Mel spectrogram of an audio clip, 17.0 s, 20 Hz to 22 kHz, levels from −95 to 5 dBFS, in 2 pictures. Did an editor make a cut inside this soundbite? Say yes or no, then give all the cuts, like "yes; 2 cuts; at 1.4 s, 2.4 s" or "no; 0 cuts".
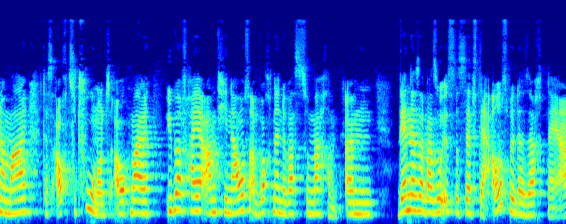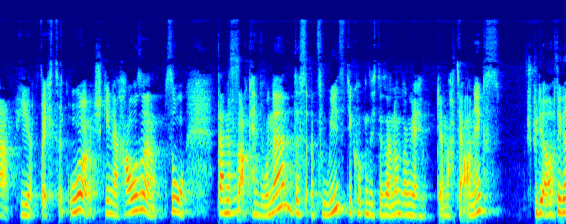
yes; 1 cut; at 5.1 s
